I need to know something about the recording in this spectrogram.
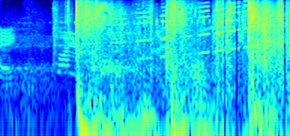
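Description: A lightsaber ignites with a loud hum.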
